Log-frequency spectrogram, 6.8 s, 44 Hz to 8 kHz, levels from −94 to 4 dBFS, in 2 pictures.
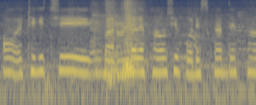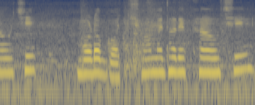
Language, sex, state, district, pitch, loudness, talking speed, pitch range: Odia, female, Odisha, Khordha, 225 Hz, -19 LUFS, 105 wpm, 215-230 Hz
